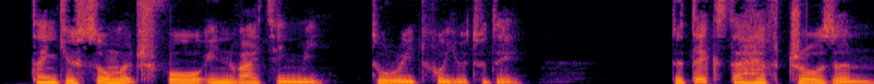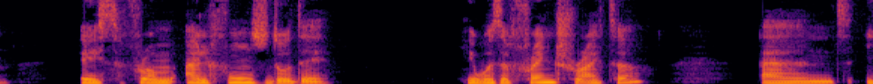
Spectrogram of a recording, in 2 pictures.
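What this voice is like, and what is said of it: Beautiful French accent. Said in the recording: “She picked a touching French story that is absolutely perfect with her beautiful accent.”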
